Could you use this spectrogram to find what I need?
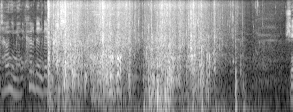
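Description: Water splashes and gushes out of a bag.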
